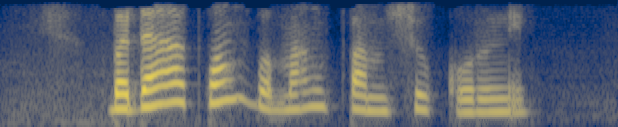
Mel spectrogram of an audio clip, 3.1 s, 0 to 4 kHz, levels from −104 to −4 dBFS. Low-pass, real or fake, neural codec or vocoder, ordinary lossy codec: 3.6 kHz; fake; codec, 16 kHz in and 24 kHz out, 0.6 kbps, FocalCodec, streaming, 2048 codes; MP3, 32 kbps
